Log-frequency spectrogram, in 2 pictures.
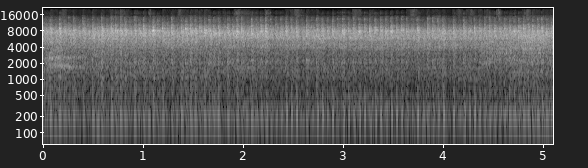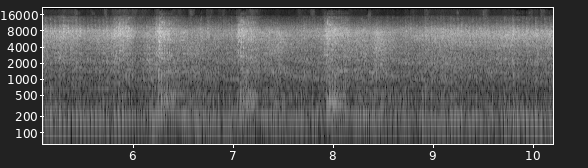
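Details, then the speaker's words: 2016 TAO pit bike, single, after a part was cleaned with brake cleaner and refitted: revs freely with crisp throttle blips over steady running, settling cleanly; normal running and revving. "Well, we brake cleaned the hell out of it, and we're putting it back together, and we're going to throw it back on the bike, and it's going to run like a top."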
